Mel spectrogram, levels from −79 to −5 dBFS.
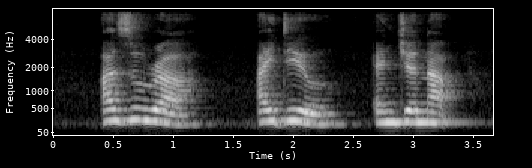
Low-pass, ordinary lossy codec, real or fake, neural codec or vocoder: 7.2 kHz; none; real; none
